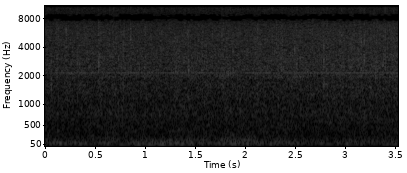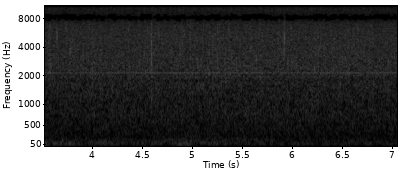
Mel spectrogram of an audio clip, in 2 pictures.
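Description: Soft, gentle rain falling steadily on garden foliage, faint and even, with a low rumble underneath that eases off after about three seconds.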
